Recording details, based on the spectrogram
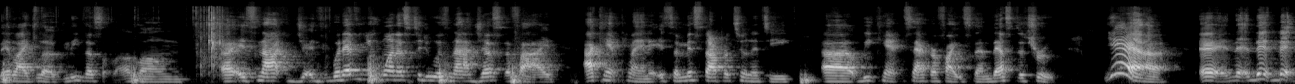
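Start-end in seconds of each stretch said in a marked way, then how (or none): none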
